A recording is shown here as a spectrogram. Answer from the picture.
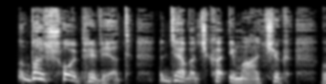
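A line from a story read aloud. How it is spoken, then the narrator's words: Breathy exhale. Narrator (Russian): выдохнула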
